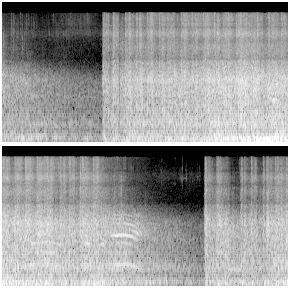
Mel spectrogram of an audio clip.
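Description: Gunfire and explosions crackle in a battle.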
